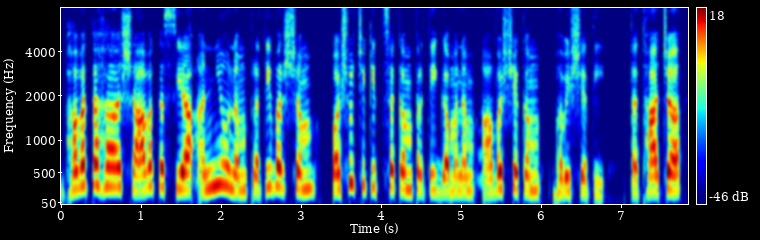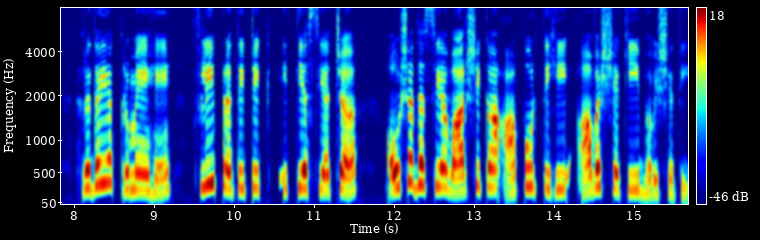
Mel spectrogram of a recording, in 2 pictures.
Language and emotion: Sanskrit, neutral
